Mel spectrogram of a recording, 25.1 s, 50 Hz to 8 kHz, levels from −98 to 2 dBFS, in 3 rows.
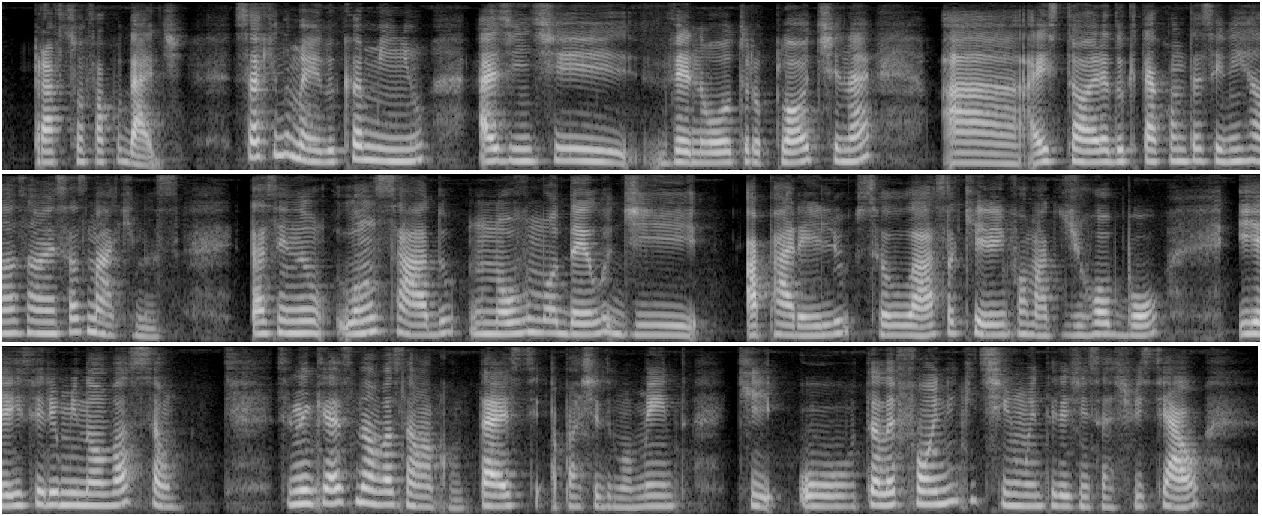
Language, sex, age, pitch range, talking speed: Portuguese, female, 20-39, 185-220 Hz, 160 wpm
